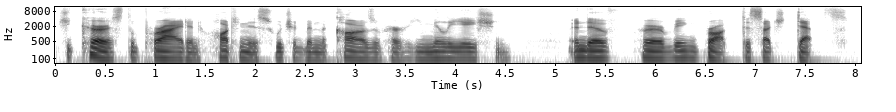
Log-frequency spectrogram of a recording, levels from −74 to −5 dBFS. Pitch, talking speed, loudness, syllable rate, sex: 90 Hz, 165 wpm, -24 LUFS, 4.4 syllables/s, male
